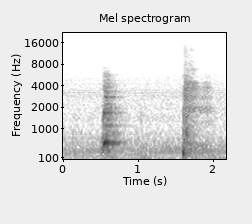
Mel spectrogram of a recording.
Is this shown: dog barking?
yes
